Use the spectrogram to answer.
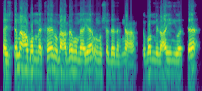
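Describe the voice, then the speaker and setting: A man teaching variant Quran readings, deliberate and methodical, slowing down to intone the quoted verses. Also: a little high, no echo. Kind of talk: explaining variant Quran recitations. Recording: dull dry lo-fi recording.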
